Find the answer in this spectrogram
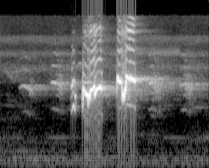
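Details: Sooty-headed bulbul song used as a lure to provoke other bulbuls into answering: a short phrase of two bright, warbled notes around the middle, rich and slightly bubbly, over a faint low hum.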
